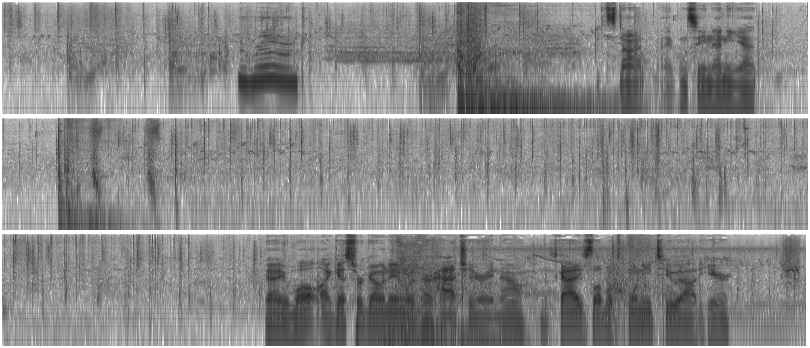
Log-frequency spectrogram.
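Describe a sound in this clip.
Footsteps patter steadily on a dirt path.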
